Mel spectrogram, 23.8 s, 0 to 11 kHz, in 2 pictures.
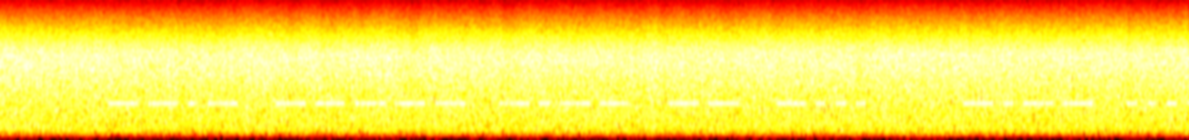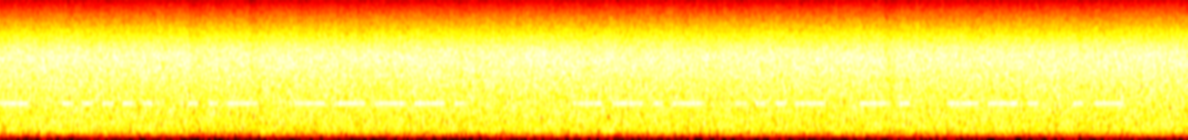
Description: Morse code, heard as a keyed tone, hand-sent with a paddle, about 12 wpm, 880 Hz, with heavy radio static. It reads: Q0YMB YV5U9 QVNGA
